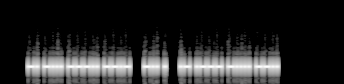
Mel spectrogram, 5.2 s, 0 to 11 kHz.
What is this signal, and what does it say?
Morse code, heard as a keyed tone, about 40 wpm, 700 Hz. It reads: NB8Q DE AJ6Z
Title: USA Callsign DE Callsign - 4 Characters - 40wpm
